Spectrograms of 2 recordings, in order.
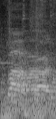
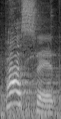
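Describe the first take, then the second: First: The word ends in a plain T sound. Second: The ending is said as an extra syllable. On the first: The speaker calls it right. "Like T" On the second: The speaker calls it wrong.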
